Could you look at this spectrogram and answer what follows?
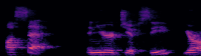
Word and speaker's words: Auset: She's like, so I looked up variations and found the ancient Egyptian pronunciation is Auset.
